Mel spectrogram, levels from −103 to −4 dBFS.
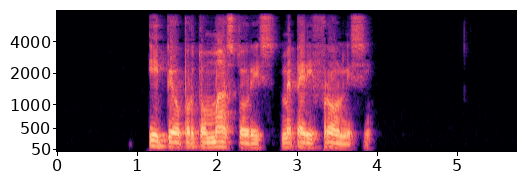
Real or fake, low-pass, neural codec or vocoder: real; 7.2 kHz; none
